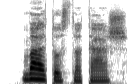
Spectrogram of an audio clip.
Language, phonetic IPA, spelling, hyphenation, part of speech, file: Hungarian, [ˈvaːltostɒtaːʃ], változtatás, vál‧toz‧ta‧tás, noun, Hu-változtatás.ogg
- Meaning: change, modification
